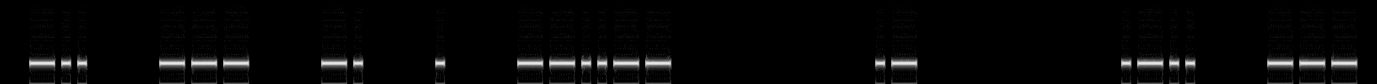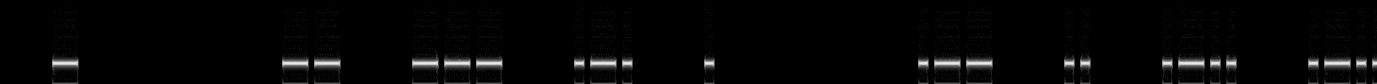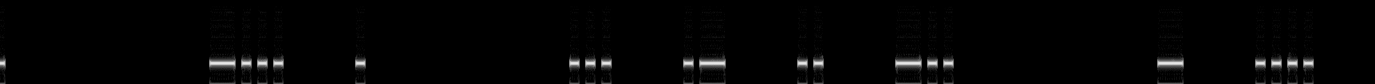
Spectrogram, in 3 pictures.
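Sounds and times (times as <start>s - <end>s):
morse code at 5 wpm: 0.3s - 0.9s, 1.6s - 2.5s, 3.2s - 3.6s, 5.2s - 6.8s, 8.8s - 9.2s, 11.2s - 12.0s, 12.7s - 13.6s, 14.3s - 14.6s, 16.6s - 17.2s, 17.9s - 18.8s, 19.5s - 20.1s, 23.0s - 23.7s, 24.4s - 24.7s, 25.4s - 26.2s, 26.9s - 27.6s, 29.6s - 30.4s, 33.2s - 33.7s, 34.4s - 34.8s, 35.5s - 35.8s, 36.5s - 37.1s, 39.1s - 39.4s, 40.1s - 40.7s.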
